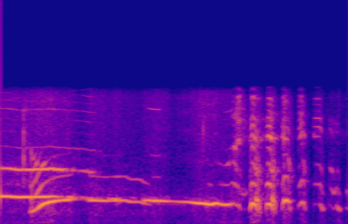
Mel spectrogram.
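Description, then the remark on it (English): A person lets out a long, wolf-like howl that swoops up and holds steady for about two seconds, then breaks into quick, choppy vocal bursts. “Witch howl!”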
